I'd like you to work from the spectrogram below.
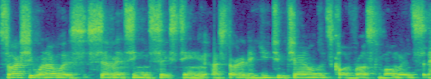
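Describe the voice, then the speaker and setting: He has a normal speaking voice set at a fairly high pitch with ordinary variation. This man speaks at a fairly quick pace. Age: 20s. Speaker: college student and dividend investor. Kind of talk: casual chat.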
